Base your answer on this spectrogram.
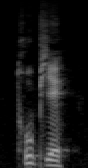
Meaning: trooper
- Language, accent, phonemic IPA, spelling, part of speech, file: French, France, /tʁu.pje/, troupier, noun, LL-Q150 (fra)-troupier.wav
